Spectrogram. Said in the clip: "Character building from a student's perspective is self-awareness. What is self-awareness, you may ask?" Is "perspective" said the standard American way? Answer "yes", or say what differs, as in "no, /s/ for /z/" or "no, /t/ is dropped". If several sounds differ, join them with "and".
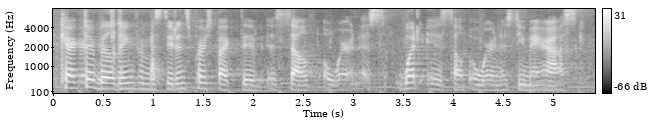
yes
